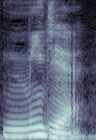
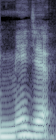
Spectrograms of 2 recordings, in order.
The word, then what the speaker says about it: media: Есть такое слово, как media. Обратите внимание на произношение не media, а media.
